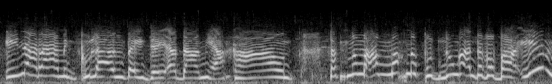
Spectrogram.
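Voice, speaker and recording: Casting: actress as feisty wronged wife, extremely high animated voice, Filipino accent, comedy radio drama. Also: female voice, moderate pace. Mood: angry, accusing. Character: fed-up wife of a womanizer, feisty and scornful. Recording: dull, noisy audio.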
